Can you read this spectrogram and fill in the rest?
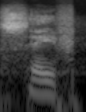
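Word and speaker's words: Seif: So toward that, I have a project I'd like to share with you called the SAFE project. SAFE rhymes with safe.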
